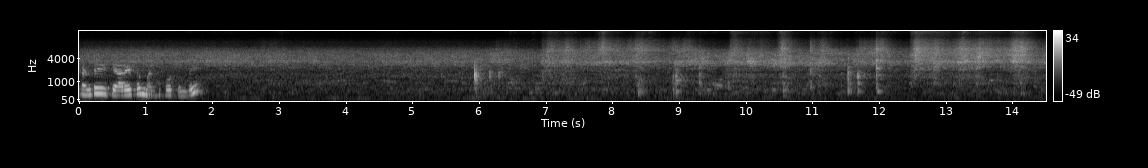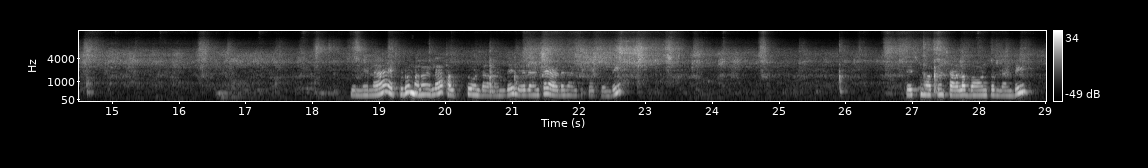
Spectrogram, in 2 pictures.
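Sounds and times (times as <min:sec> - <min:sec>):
vegetables sizzling in oil: 0:00.0 - 0:29.0
spatula scraping a pan: 0:06.9 - 0:28.8.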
